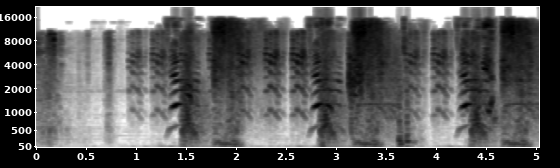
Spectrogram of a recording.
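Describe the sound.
Heavy blade weapon attacks in a video game: a few loud, crashing hits with swooping tonal whooshes and dense game sound between them, at high level throughout.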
